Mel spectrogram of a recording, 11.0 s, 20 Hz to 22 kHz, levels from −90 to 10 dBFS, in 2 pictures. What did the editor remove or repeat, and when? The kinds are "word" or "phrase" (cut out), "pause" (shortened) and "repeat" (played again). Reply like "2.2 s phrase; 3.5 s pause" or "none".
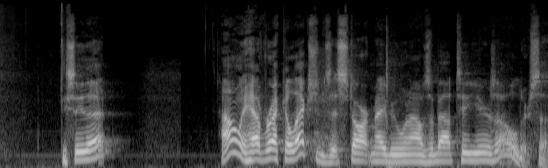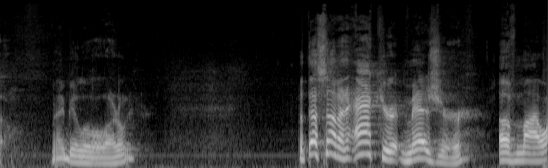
none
